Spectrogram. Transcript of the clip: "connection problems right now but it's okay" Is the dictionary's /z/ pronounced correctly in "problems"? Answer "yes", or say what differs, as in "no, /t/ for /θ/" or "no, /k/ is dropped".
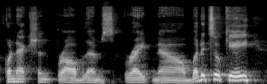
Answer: no, /s/ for /z/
